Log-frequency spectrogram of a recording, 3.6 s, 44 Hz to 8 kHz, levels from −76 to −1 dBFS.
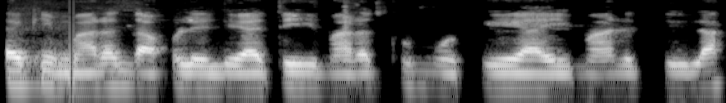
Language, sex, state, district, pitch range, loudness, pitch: Marathi, male, Maharashtra, Nagpur, 100-105 Hz, -17 LUFS, 100 Hz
